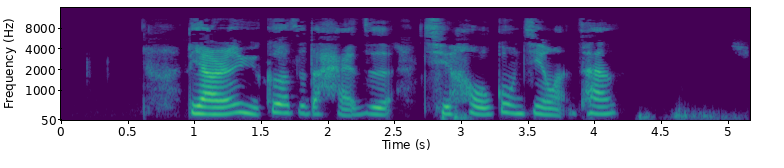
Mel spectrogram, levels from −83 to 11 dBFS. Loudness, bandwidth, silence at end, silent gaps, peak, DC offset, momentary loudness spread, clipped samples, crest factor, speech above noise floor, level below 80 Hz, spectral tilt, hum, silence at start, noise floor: -22 LUFS; 11.5 kHz; 0.5 s; none; 0 dBFS; under 0.1%; 15 LU; under 0.1%; 24 dB; 30 dB; -64 dBFS; -3 dB/octave; none; 0.6 s; -52 dBFS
